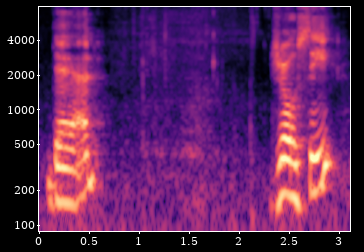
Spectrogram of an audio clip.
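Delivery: ordinary delivery, nothing marked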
